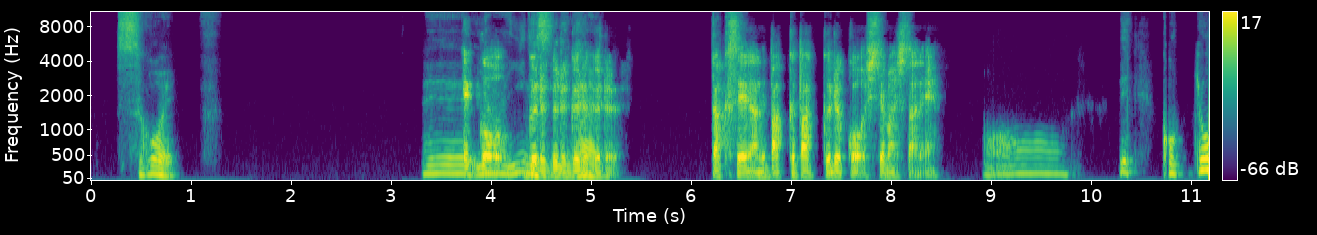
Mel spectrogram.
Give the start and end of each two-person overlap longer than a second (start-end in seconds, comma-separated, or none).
3.7-5.2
